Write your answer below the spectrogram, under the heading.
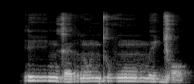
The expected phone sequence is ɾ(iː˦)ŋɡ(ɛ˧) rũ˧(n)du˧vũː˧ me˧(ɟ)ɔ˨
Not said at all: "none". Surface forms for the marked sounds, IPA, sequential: iː˦, ɛ˨, n, ɟ

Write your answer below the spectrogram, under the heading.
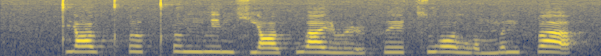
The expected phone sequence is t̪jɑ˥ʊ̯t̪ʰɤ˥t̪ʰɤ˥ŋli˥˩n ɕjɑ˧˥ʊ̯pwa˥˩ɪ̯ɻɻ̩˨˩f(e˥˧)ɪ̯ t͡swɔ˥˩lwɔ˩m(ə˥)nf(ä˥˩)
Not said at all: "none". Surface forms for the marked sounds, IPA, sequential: e˥˧, ə˥˧, ä˥˩

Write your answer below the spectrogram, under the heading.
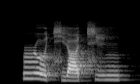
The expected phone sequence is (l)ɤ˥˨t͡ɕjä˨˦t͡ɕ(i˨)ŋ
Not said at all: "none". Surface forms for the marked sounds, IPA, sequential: ɻ, i˦

